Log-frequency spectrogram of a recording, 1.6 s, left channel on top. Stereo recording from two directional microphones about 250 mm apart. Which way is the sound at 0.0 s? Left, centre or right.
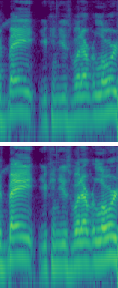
Right.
